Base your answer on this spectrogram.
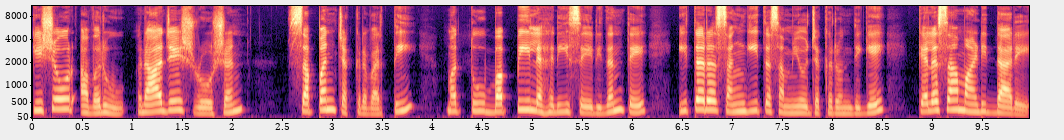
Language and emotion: Kannada, neutral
